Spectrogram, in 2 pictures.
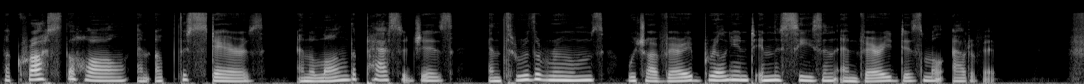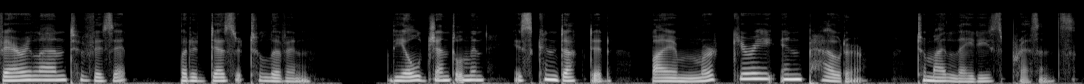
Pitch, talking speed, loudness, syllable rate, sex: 175 Hz, 140 wpm, -19 LUFS, 4.3 syllables/s, female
